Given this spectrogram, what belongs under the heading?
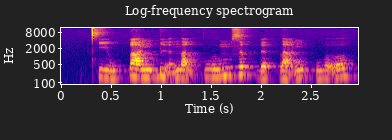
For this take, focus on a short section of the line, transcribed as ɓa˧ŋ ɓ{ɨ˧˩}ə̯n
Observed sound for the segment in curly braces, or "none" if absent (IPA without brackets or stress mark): ɨ̰˧˨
